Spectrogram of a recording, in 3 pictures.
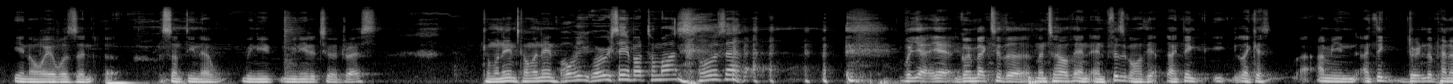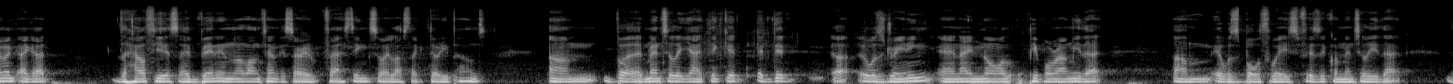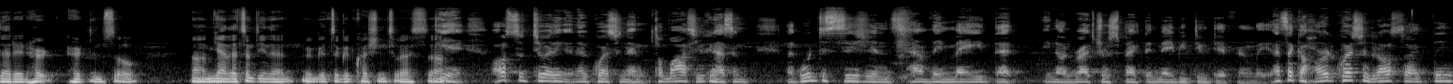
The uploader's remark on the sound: Huge thanks to Calexico Brewing Company for allowing us to record this episode at their tap room!!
